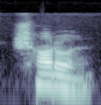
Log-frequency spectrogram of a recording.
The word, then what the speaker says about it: স্মরণ: উচ্চারণের সময় দেখব যে ময়ের উচ্চারণ হবে না যখন শুরুতে থাকবে, শুধু কিছুই না, জাস্ট ময়ের প্রভাবের কারণে একটা চন্দ্রবিন্দু চলে আসবে উচ্চারণে, আর কিছু না, একটু অনুনাসিক হবে। স্মরণ, একটু চন্দ্রবিন্দু চলে এসেছে, এছাড়া আর কিছুই না।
